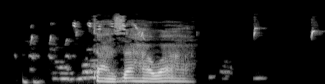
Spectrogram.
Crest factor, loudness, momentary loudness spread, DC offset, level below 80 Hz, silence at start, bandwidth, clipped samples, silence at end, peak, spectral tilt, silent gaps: 18 dB; -16 LUFS; 14 LU; under 0.1%; -50 dBFS; 0.25 s; 11.5 kHz; under 0.1%; 0.05 s; 0 dBFS; -3.5 dB/octave; 2.02-2.08 s, 2.34-2.53 s, 2.69-3.10 s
